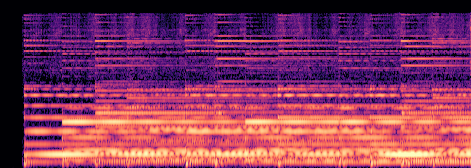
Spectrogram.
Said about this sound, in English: The clock ticks on.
